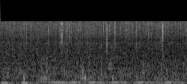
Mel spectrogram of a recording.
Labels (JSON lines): {"label": "biophony", "recorder": "SoundTrap 300"}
